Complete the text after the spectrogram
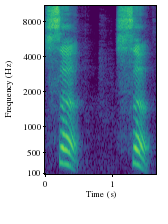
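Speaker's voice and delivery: "स" as a short hissed sa, not "es"; letter sound s. Shown as a demonstration. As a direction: sound out "स" crisply. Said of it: "इस आवाज़ के साथ".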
